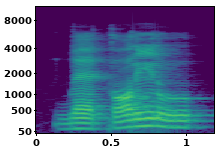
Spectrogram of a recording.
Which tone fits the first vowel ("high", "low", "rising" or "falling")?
low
